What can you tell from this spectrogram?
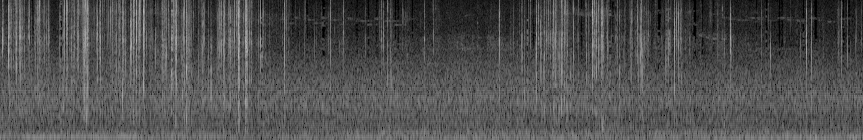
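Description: Foil protein-bar wrapper crinkling in bursts as it is torn open and peeled back, thickest in the first four seconds and again about eight seconds in, with a campfire crackling sparsely in the gaps.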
